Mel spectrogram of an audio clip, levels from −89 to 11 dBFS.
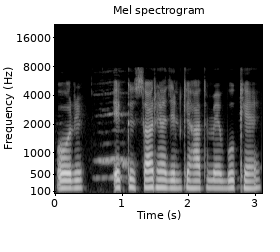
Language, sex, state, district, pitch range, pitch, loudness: Hindi, female, Jharkhand, Deoghar, 175-190 Hz, 180 Hz, -17 LUFS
